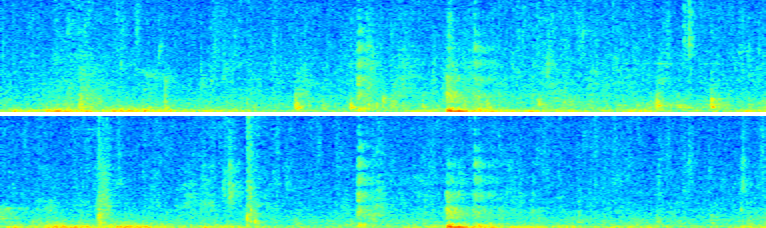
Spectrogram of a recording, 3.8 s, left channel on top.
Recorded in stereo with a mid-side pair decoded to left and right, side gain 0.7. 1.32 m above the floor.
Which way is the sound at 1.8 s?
Straight ahead.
